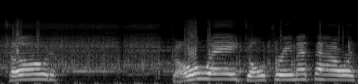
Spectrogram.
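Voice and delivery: loud frantic shout; yelling. Real, not acted. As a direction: yell it out in a panic. Yelling at enemy in game.

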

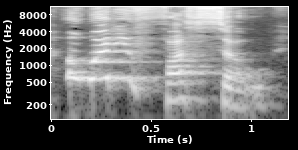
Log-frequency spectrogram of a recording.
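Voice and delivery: high, sharp cross snap; cross robber girl, pitched far up; snapped crossly. A narrator's reading. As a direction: snap it at the reindeer. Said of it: "she snapped crossly".

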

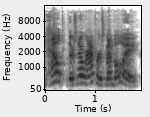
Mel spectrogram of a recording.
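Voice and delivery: hammed-up yell for help; frantic yelling. Mother pounding on the detective's office door, yelling. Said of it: "when she came pounding on my office door yelling".

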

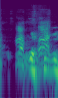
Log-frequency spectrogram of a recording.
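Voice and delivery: light burst of laughter; short real laugh. Real, not acted. Laughing at the yawn.

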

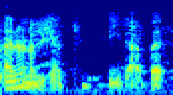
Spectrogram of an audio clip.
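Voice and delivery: whisper. Real, not acted. Whispered aside.

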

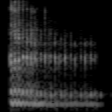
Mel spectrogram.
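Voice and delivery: soft lip trill blown out like a horse. Shown as a demonstration. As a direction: flap your lips in a quiet brrr. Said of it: "doing kind of horse lips".

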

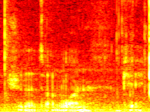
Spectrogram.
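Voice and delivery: whispering to herself; under-the-breath whisper; whispered aside. Real, not acted. Muttering to herself while working.

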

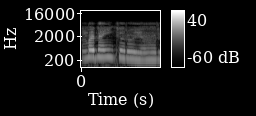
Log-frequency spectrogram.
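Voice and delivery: loud, high yell of protest; exasperated, pleading shout; protesting cry. Real, not acted. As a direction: cry out for it to stop. Being attacked while climbing.

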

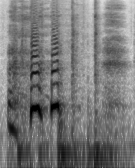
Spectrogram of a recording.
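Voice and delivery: high, loud laugh close to crying; tearful laugh. Real, not acted. Streamer about to cry again, tearful laugh. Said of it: "I'm gonna cry again".

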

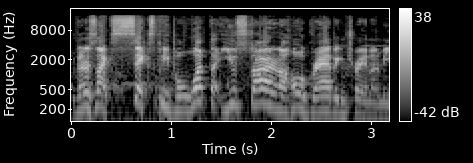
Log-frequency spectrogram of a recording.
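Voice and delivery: outraged protest. Real, not acted. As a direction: protest loudly at being ganged up on. Streamer ganged up on in game.

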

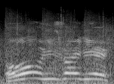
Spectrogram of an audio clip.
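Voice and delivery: high, loud sudden warning; alarm shout. Real, not acted. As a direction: call out the enemy. Enemy spotted nearby.

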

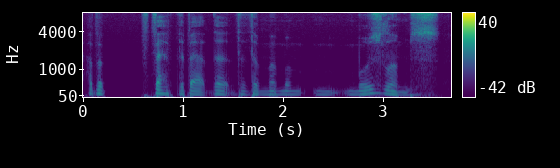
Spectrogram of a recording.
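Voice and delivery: hesitant, tongue-tied stammering; nervous stutter. Acted. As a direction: stumble haltingly towards the difficult word. Flustered man stammering out his question.

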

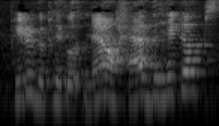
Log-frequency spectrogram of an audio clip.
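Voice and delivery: usual speaking voice

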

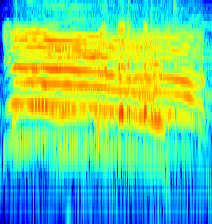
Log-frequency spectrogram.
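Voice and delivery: loud excited whoop; cheering shout. Real, not acted. Crowd cheer after speech.

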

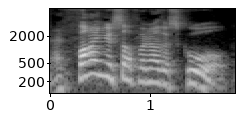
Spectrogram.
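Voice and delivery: high, loud screaming rage; father disowning the boy, screaming high and loud; furious dad. Retold or imitated. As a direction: scream it down at the son like a raging father.

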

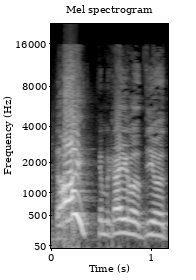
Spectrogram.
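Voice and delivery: sudden high yelp of fright; screaming while falling. Real, not acted. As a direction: yelp like you're slipping off an edge. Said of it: "Tenía miedo".

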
